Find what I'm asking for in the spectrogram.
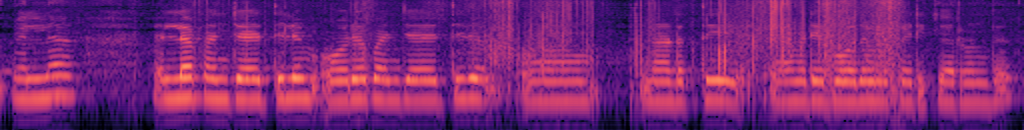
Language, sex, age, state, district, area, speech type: Malayalam, female, 30-45, Kerala, Kollam, rural, spontaneous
